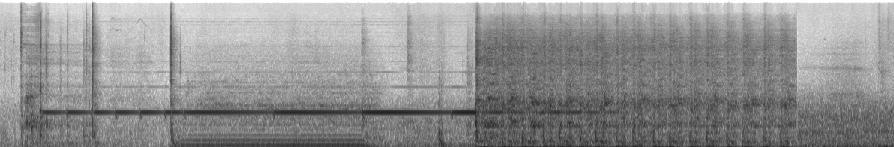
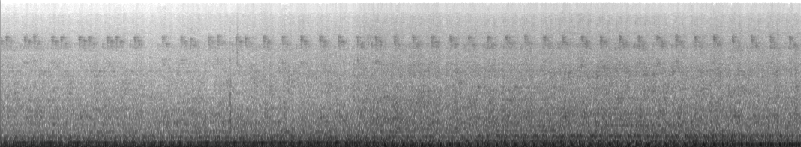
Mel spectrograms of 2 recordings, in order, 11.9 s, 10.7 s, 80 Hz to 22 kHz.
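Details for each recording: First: Dodge SRT-4 with a newly installed Walbro 255 fuel pump: a chime and short pump-prime hum, then about four seconds of even starter cranking that never catches. It cranks but won't start; a friend suspects a leaking injector. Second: Dodge SRT-4 first start after about a year, just after all injectors were replaced with stage two/three injectors. It fires up and settles into a steady, even idle with a light regular tick and a little smoke. Runs well.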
